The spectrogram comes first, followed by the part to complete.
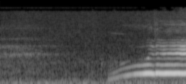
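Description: An operatic voice slides up from low into a held high note after a short, nearly quiet pause, growing louder as it settles.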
